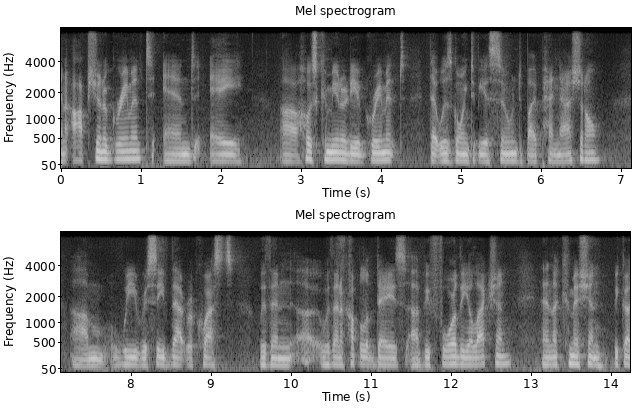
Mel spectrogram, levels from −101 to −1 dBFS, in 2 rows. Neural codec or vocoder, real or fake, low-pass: codec, 16 kHz, 1 kbps, X-Codec, WavLM features, trained on Multilingual LibriSpeech; fake; 7.2 kHz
